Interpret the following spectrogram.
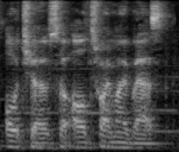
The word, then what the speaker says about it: Ocho: team page it says the correct pronunciation is Ocho so I'll try my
